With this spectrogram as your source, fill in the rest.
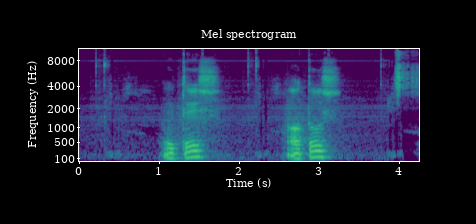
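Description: A woman talks briefly and calmly into a microphone.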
